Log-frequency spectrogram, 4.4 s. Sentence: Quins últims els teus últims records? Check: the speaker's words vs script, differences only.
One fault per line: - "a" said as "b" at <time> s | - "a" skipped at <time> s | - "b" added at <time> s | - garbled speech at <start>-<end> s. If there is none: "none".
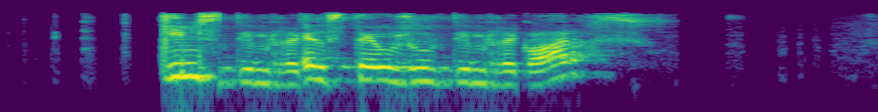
none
